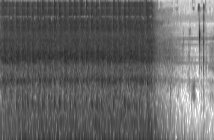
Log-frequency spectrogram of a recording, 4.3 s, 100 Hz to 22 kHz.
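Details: Nissan 350Z HR (VQ35HR) after new steel/paper oil gallery gaskets and water pump install: priming crank, even rhythmic cranking about 3.5 pulses a second, no clanks, then stops; turns over normally, owner suspects a cylinder misfire.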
